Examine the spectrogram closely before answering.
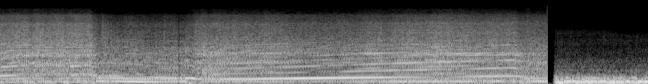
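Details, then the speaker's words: Cammed SVT Cobra Terminator with Lightning Force pulleys, pulling hard with rising pitch, abruptly cuts out near 5.5 s as the accessory belt tensioner breaks off, ruining the new pulleys and hitting the crank pulley. "oh god something just fell off so yeah the cobras broke again the tensioner broke off and then it ruined all of my new lightning force pulleys"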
